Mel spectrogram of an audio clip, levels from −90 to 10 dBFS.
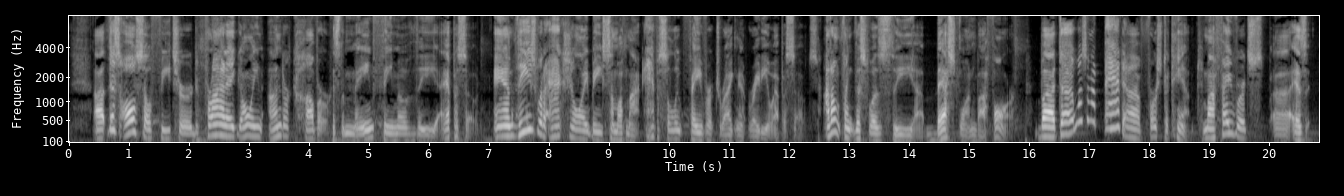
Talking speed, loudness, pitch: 145 wpm, -18 LUFS, 175 Hz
